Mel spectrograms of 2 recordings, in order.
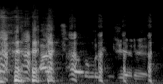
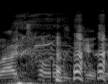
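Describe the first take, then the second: First: Louder laughing repeat; laughing harder. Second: Laughing through the words. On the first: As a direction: say it again, cracking up more. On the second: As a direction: chuckle as you say it. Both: Real, not acted. Laughing while teasing.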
